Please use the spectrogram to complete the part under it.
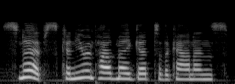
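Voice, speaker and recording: A woman voicing a confident, commanding male Jedi pilot, speaking firmly and loudly. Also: sits high, normal speed, dry recording, dull audio, faint music behind, voice pushed up, close to an everyday voice.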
